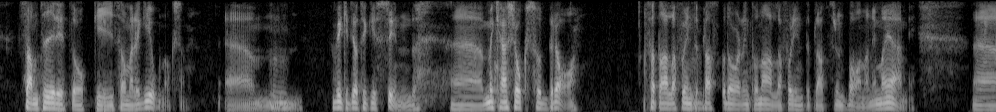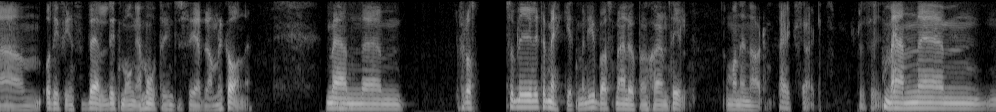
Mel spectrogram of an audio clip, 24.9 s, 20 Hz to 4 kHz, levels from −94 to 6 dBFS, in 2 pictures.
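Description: Speech carried over a call path whose G.711 A-law coding stops everything above 4 kHz has one long network dropout, likely a stretch where no packets reached the receiver, from 18.36 to 18.80 s. With nothing arriving, the receiver stretches the last sound into a fading buzz, and about 330 ms of that gap is left as plain silence. About 420 ms of the original audio is lost, and the speech resumes without that section.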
